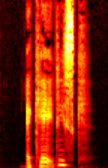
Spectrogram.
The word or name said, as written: akkadisk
